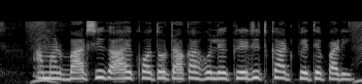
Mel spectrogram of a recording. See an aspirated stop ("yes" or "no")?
no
